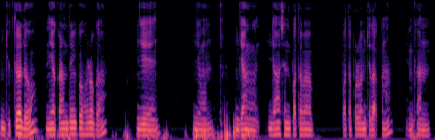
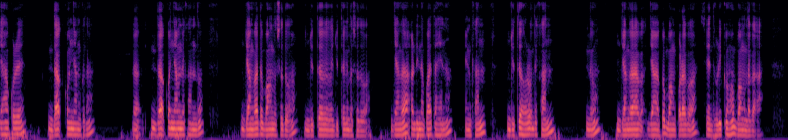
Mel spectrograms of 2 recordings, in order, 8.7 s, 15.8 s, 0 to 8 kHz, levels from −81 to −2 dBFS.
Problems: constant background noise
